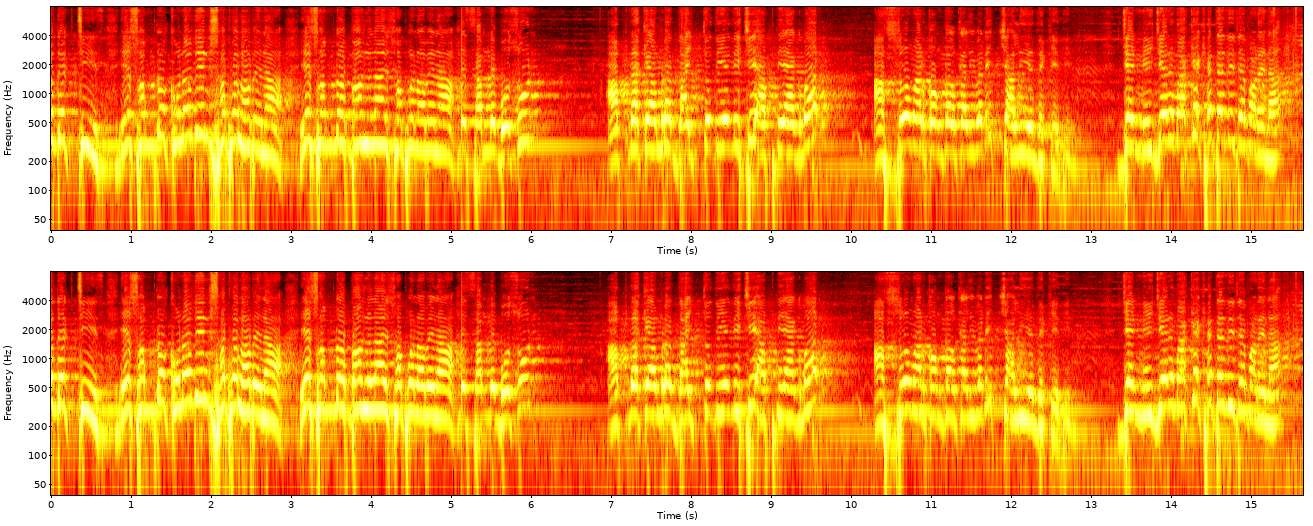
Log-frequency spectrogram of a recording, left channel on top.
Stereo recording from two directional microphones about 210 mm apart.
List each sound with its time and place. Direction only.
0.0 s a man's voice: 10° left (ahead or behind)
